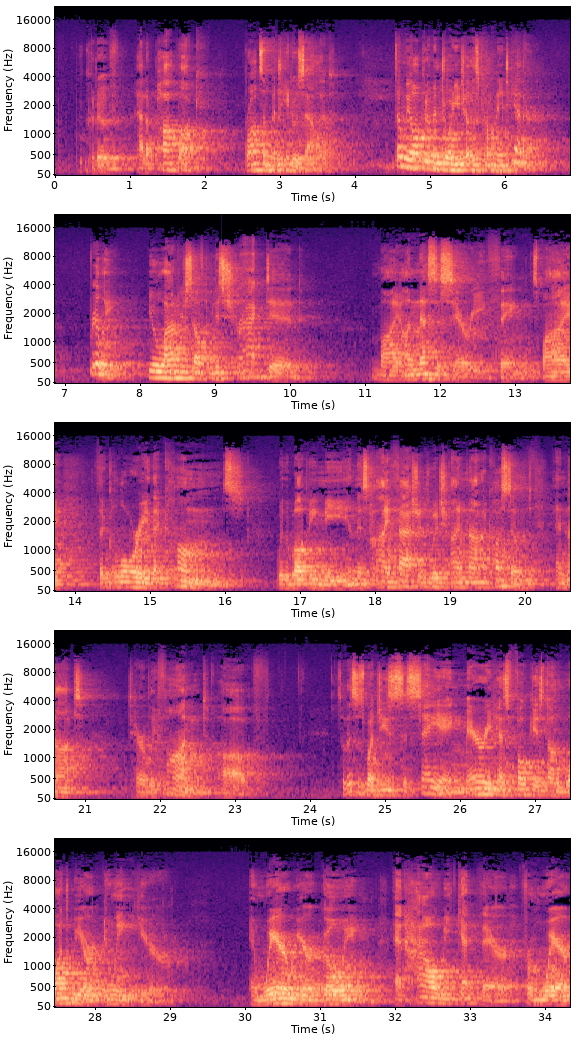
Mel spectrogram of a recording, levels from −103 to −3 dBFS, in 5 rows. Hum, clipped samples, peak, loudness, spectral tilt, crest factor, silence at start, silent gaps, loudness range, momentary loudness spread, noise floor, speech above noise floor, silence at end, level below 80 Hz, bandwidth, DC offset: none; under 0.1%; 0 dBFS; -17 LUFS; -3.5 dB/octave; 18 dB; 0.4 s; none; 5 LU; 15 LU; -49 dBFS; 33 dB; 0 s; -56 dBFS; 15 kHz; under 0.1%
